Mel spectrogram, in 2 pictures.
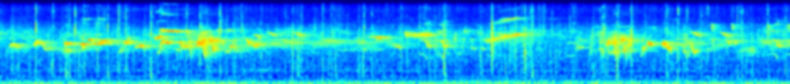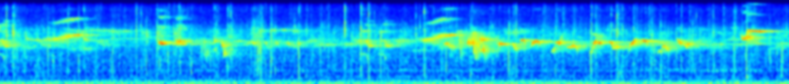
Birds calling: Omao (Myadestes obscurus), Iiwi (Drepanis coccinea), Red-billed Leiothrix (Leiothrix lutea), Apapane (Himatione sanguinea)

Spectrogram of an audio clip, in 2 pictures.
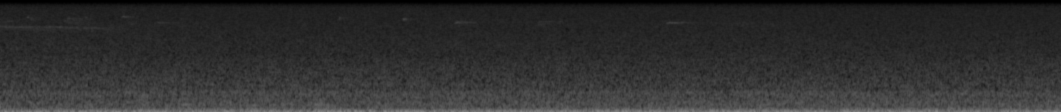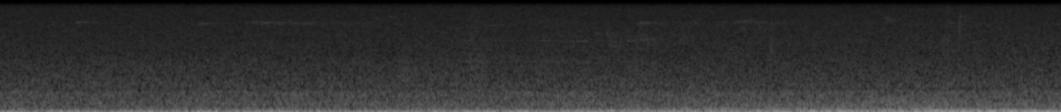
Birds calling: Black-capped Chickadee (Poecile atricapillus)

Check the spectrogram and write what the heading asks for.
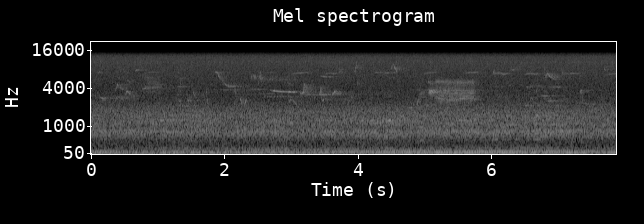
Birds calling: Black-capped Chickadee (Poecile atricapillus), Gray Catbird (Dumetella carolinensis), Red-winged Blackbird (Agelaius phoeniceus)

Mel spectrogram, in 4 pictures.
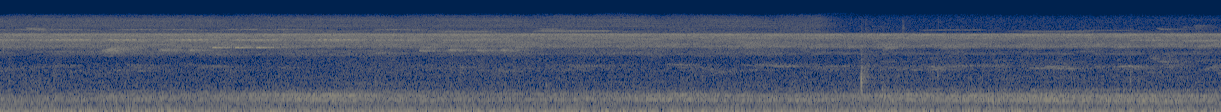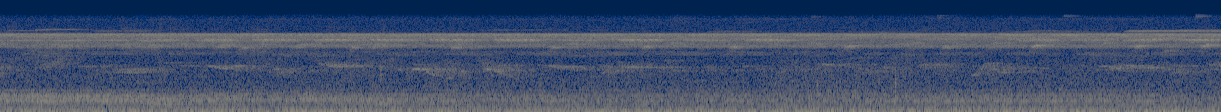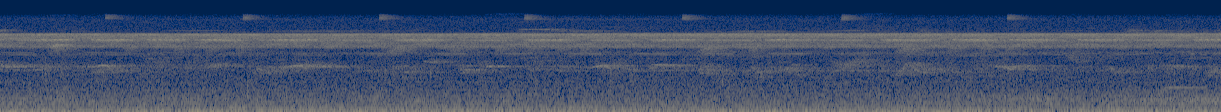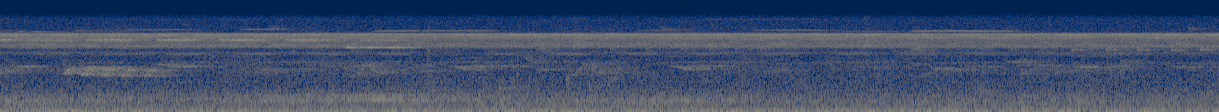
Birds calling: Hauxwell's Thrush (Turdus hauxwelli), Spot-winged Antshrike (Pygiptila stellaris), Solitary Black Cacique (Cacicus solitarius), Screaming Piha (Lipaugus vociferans), Buff-throated Woodcreeper (Xiphorhynchus guttatus)

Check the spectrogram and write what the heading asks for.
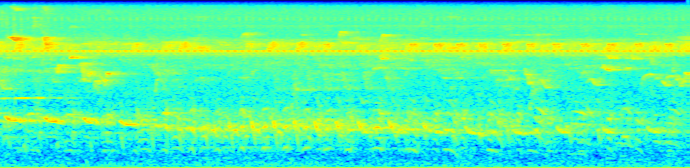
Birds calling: Piratic Flycatcher (Legatus leucophaius), Buff-throated Saltator (Saltator maximus), White-winged Becard (Pachyramphus polychopterus)

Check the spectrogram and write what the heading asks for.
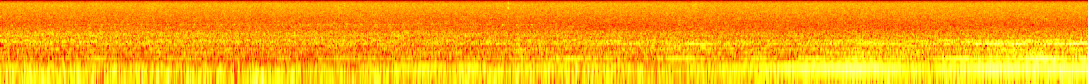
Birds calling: Northern Flicker (Colaptes auratus)

